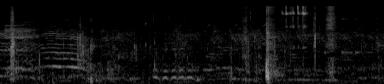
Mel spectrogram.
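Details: Goat under treatment for a fungal infection gives a short harmonic bleat, then a quieter quavering one a second later, with clicks and handling sounds between.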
